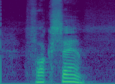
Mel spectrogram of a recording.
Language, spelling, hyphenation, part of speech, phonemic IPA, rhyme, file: Dutch, vaccin, vac‧cin, noun, /vɑkˈsɛn/, -ɛn, Nl-vaccin.ogg
- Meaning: vaccine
